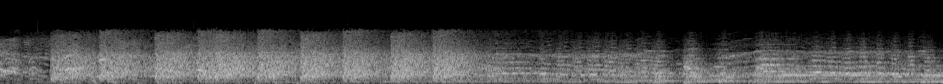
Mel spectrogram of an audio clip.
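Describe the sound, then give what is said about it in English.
Gunshots ring out in a radio drama ambush as a posse surprises outlaws, a rapid, evenly spaced run of loud sharp cracks, followed by voices and scuffling. “A few shots were fired, but the outlaws, taken by surprise and outnumbered, were quickly overpowered.”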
